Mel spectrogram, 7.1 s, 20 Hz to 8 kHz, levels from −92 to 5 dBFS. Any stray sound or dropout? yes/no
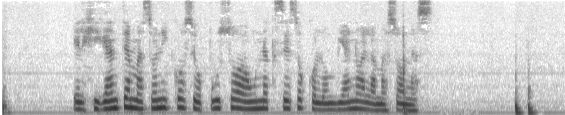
no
